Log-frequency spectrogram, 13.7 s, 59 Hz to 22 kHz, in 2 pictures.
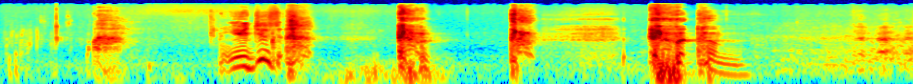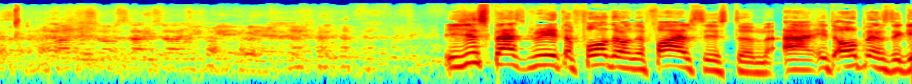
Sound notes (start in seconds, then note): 4.8 coughing; 5.8 laughter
